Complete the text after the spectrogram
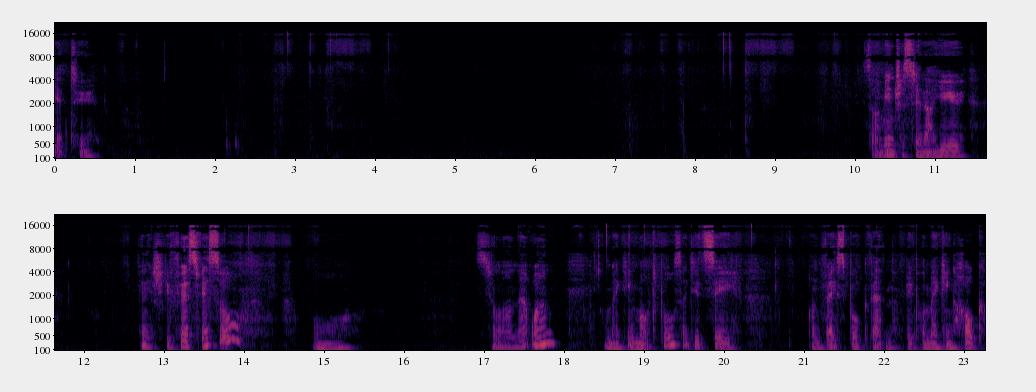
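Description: Thread rasps softly as it is pulled through cloth.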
